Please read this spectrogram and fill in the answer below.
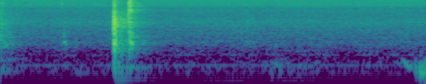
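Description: One keystroke on a computer keyboard about half a second in, with a fainter tap just before it. Otherwise quiet room tone.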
